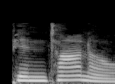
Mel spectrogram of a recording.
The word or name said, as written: pintano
